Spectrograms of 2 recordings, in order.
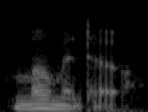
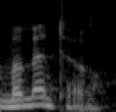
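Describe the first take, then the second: First: "Momento" with a long O in the first syllable; corrected pronunciation. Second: "memento" as the rejected word, with an E in the first syllable; "memento", set up as the wrong word; contrasted pronunciation. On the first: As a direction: say "Momento" as moh-MEN-toh. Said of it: "Not memento". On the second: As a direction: say "memento" as meh-MEN-toh. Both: Shown as a demonstration.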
